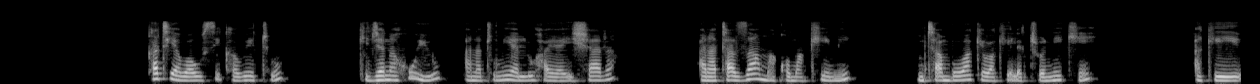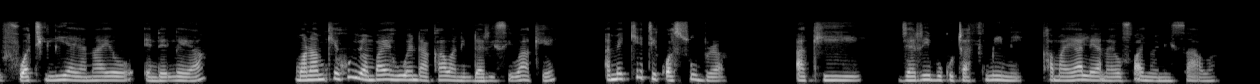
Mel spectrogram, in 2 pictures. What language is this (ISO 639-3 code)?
swa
